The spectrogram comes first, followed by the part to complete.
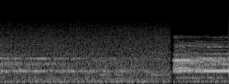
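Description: Amplified male voice chanting through a public-address loudspeaker on long, steady held notes, faint at first over open-air background noise. It becomes suddenly much louder near the end.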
